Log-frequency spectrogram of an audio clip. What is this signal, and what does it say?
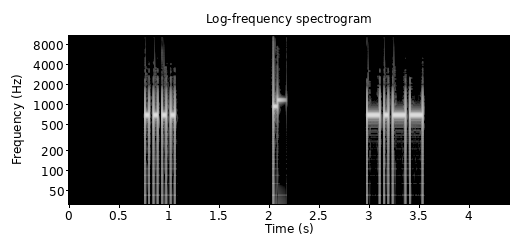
Morse code, heard as a keyed tone, about 28 wpm, 700 Hz. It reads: H Y
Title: Single Letters 28wpm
